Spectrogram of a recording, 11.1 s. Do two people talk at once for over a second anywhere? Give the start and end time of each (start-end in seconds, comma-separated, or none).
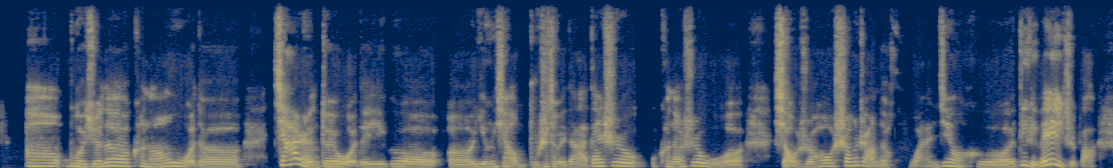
none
